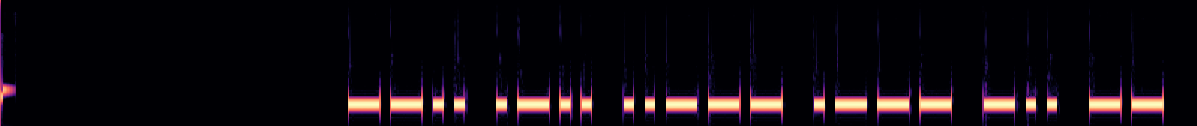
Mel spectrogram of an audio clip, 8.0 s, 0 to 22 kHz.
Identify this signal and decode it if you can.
Morse code, heard as a keyed tone, about 17 wpm, 700 Hz. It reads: ZL2JDM
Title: DXCC-100 Call Signs - 6 Characters - 17wpm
